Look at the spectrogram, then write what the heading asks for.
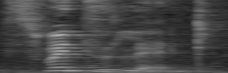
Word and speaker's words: Switzerland: Switzerland. Switzerland. So there are 3 syllables. Switzerland. And the stress is on the first one.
